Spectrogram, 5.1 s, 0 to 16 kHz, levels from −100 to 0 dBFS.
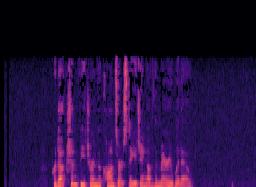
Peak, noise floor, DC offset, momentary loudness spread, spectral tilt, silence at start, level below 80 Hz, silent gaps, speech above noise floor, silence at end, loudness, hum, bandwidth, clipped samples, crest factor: -18 dBFS; -72 dBFS; under 0.1%; 7 LU; -4 dB/octave; 1.05 s; -88 dBFS; none; 37 dB; 1.3 s; -36 LUFS; none; 11.5 kHz; under 0.1%; 20 dB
